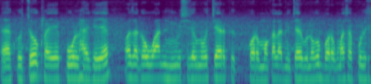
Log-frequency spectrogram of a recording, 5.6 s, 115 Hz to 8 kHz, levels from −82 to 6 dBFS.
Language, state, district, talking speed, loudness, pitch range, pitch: Kokborok, Tripura, West Tripura, 225 wpm, -15 LUFS, 145-155 Hz, 150 Hz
